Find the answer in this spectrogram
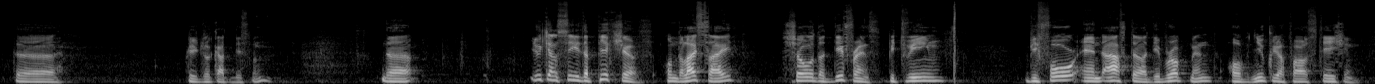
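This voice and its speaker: The speaker goes at a fairly slow pace and sounds somewhat breathy. Long, frequent pauses break up the speech. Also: man, fairly high pitch for a man, lively intonation. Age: 70s. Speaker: nuclear industry advisor. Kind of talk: conference presentation. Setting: seminar. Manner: halting.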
